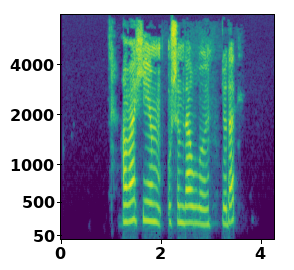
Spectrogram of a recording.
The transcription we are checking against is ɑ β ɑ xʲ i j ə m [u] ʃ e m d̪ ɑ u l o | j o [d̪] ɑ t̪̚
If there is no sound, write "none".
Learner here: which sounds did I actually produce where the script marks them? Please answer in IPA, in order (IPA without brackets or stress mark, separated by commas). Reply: u, d̪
